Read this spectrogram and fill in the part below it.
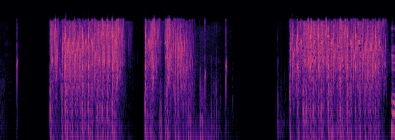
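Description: Blocks crumble and crunch as they are broken.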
